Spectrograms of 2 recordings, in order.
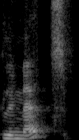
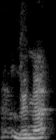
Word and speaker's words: Leonet: Yeah, I'm gonna let you pronounce that name yourself because I pronounce it Leonet, but I'm not sure if that is correct. No, that's just fine. Leonet.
